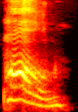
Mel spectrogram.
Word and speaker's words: palm: Pinky finger, and this part, the L in this word is silent, okay? Don't say palm.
